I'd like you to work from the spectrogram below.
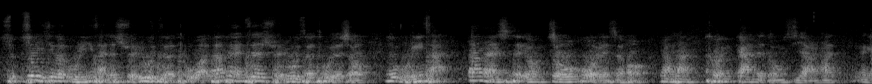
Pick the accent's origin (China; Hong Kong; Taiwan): Taiwan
